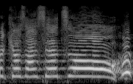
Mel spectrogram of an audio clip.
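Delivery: very high, stretched-out screaming shout. Recounting being stung by yellow jackets and running away, retelling own screaming. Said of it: "And so I'm screaming".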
